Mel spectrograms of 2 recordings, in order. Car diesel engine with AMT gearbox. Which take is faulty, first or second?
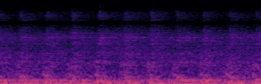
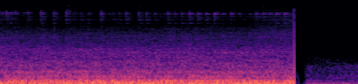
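first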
